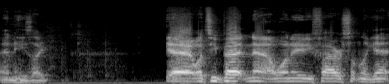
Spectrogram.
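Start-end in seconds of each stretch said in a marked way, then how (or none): 1.7-3.9 mocking, loud, pitched-up sarcastic shout. Retelling what a guy yelled across the bar: imitating a sarcastic yell. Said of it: "the guy was being sarcastic".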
